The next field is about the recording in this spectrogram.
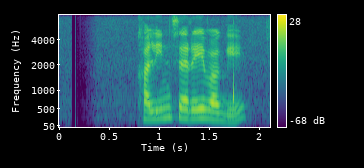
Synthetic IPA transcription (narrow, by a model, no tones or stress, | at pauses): kʰɐlinsɐɾeːʋaɡe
